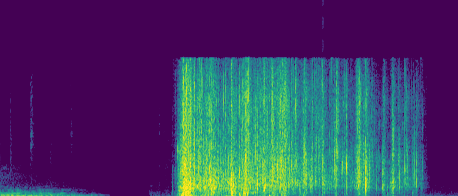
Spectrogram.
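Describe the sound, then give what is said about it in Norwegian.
A short run of tonal musical notes fades out, then after a pause comes about three seconds of loud, dense crackling and rustling as exam papers are crumpled, crushed and tossed in a bin. “Så her kommer lyden av Skråttkast. Kan du gjette hvilke eksamenspapirer vi har krøllet sammen?”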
